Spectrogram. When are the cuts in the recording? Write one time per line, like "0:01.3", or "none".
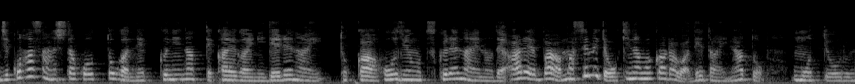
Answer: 0:03.3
